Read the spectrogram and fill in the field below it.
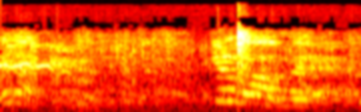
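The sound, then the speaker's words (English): Loud horse whinnies in two quick bursts, high and quavering, over a steady wash of splashing water as a wagon team of horses fords a stream, the water nearly up to their necks. “leave them horses be. Land sakes, the poor beasts are doing the best they can.”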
